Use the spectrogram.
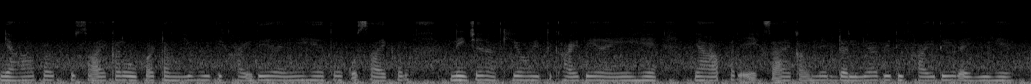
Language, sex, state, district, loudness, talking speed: Hindi, female, Bihar, Begusarai, -36 LUFS, 190 wpm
